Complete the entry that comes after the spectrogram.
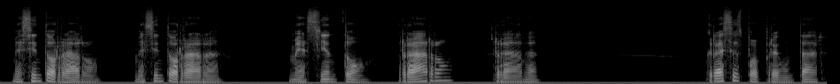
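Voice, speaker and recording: A man reading short phrases aloud as a language drill, each one said slowly and clearly, then repeated. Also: medium pitch, fairly bright tone, no echo.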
